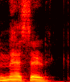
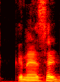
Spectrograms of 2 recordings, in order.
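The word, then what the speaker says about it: Knesset: Israel, Israel की जो parliament है इसको हम कहते हैं नेसेट, कनेसेट नहीं, इसका मेरे को पता है क्या कहते हैं, ठीक है, प्रोनाउंसिएशन इसकी मैं सही ले रहा हूँ, नेसेट कहते हैं इसराइल की पार्लियामेंट को।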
